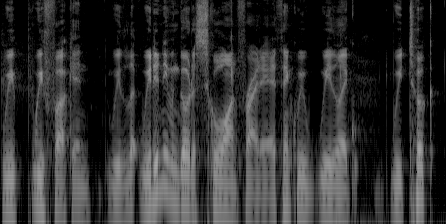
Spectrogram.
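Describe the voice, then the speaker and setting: A man co-hosting a podcast who tells stories animatedly and swears often, acting out the other characters' lines loudly. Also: mid-range voice, fast talker, no echo. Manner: animated, profane storyteller who acts out other people's lines with loud outbursts. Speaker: podcast co-host. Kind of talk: casual chat, swapping road-trip stories.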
